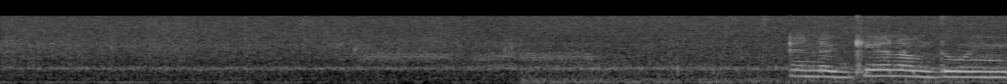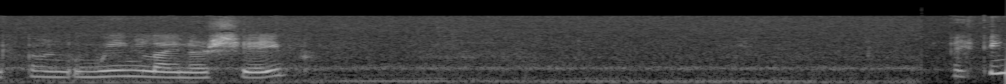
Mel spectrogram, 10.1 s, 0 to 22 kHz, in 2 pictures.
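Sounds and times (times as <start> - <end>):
faint steady hum: 0.0 - 10.0
faint distant call: 1.0 - 9.8.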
